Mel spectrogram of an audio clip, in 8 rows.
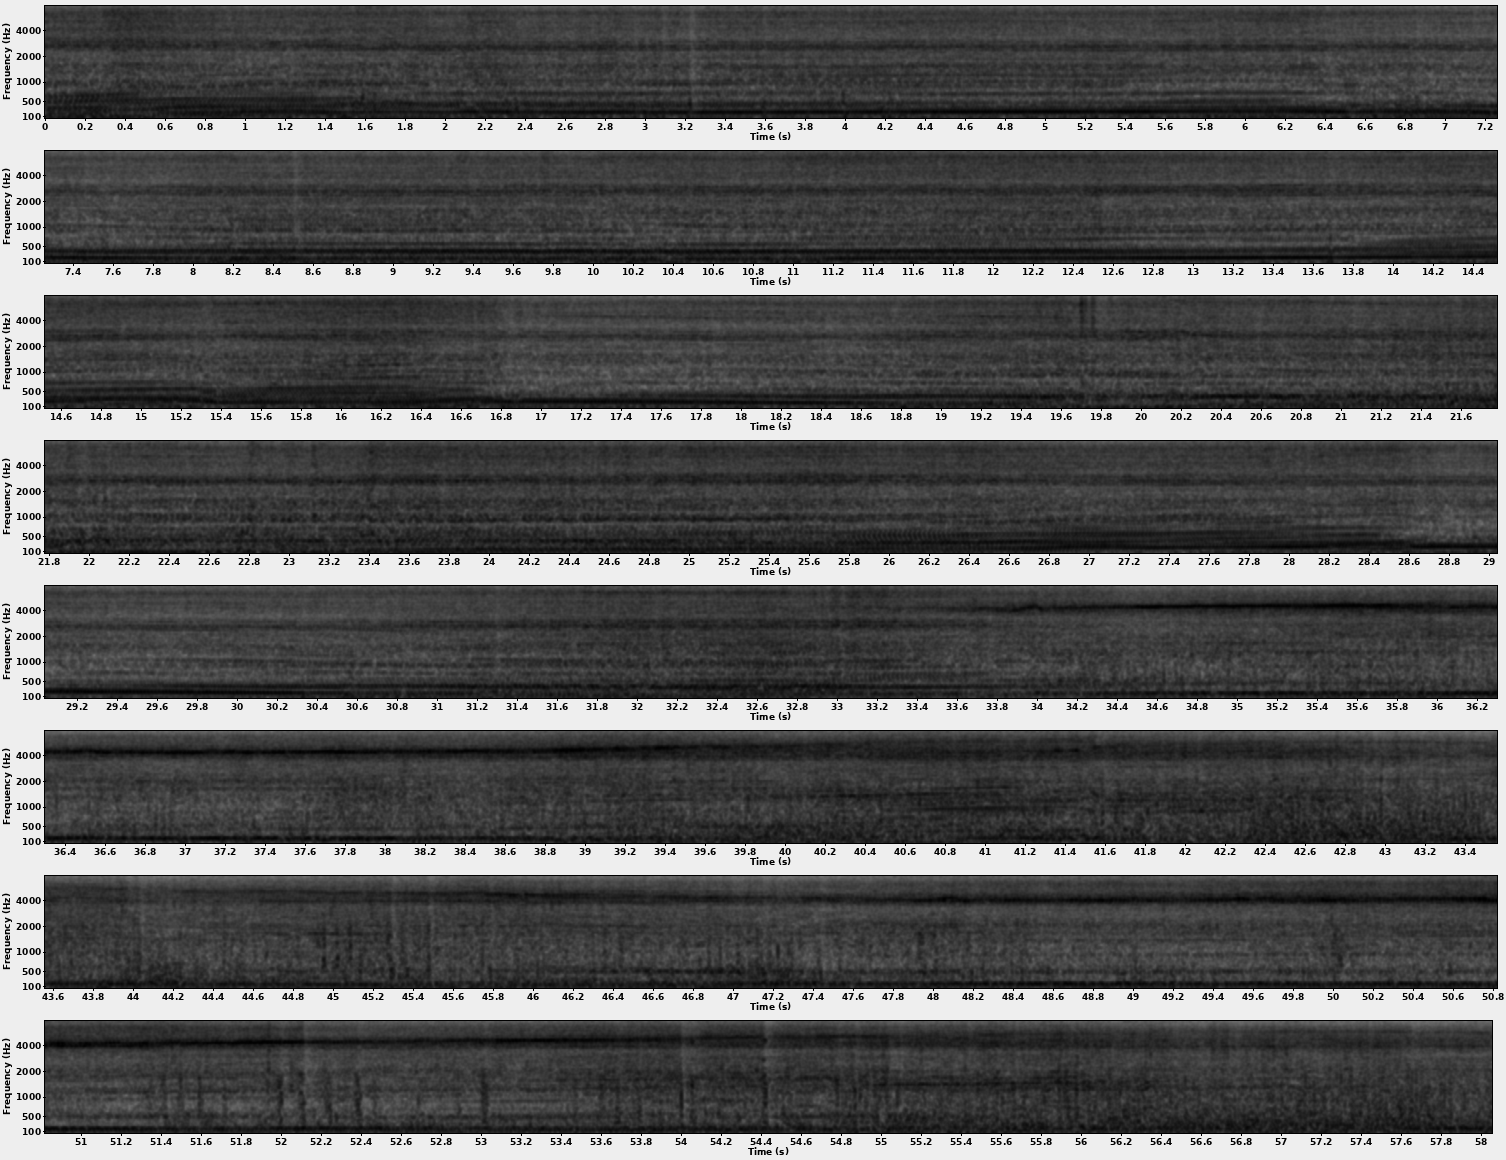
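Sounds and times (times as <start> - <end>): engine with high whine: 0.0 - 58.0
motorcycle engine accelerating: 0.0 - 58.0
wind noise: 0.0 - 58.0.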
